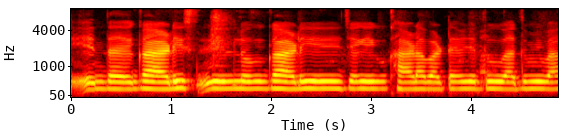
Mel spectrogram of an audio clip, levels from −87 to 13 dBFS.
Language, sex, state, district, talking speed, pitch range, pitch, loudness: Bhojpuri, female, Bihar, Muzaffarpur, 195 wpm, 195-205 Hz, 200 Hz, -17 LUFS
